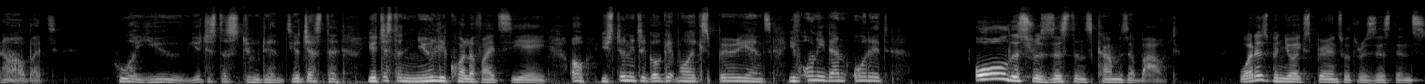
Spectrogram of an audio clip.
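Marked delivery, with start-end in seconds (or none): 0.0-8.9 whispering in a hushed, doubtful voice. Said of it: "that voice that starts to whisper".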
